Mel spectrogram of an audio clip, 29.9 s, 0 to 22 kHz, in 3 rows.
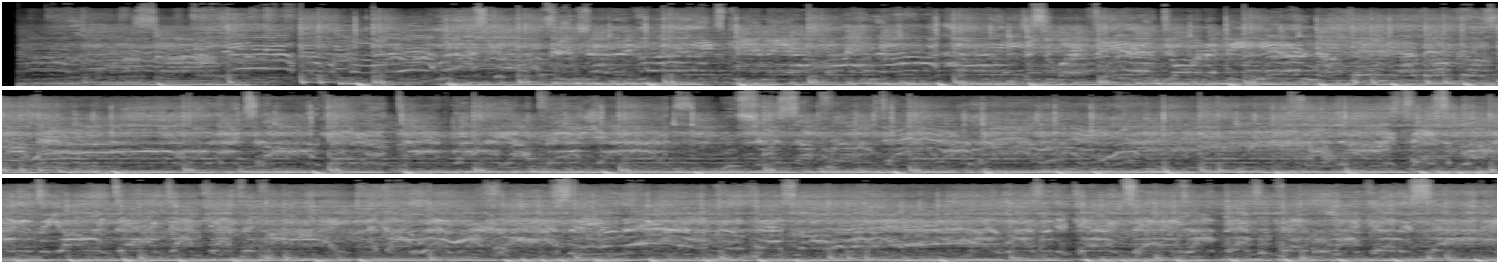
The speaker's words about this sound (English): The album … comes out October 6th on Solid State Records. Let's take a listen.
